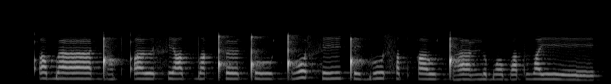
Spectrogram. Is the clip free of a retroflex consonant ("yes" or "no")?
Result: yes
